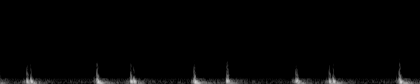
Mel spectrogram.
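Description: Heartbeat sound effect: a double thump about once a second, played as a suspense cue while contestants decide whether to press the button, over a faint steady hum.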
